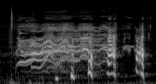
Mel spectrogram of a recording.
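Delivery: shrieking burst of laughter. Real, not acted. Laughs at own impression.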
